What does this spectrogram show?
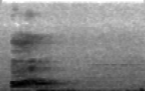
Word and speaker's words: palm: Palm. Palm. L silent.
